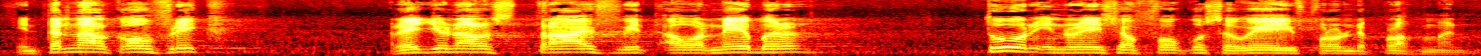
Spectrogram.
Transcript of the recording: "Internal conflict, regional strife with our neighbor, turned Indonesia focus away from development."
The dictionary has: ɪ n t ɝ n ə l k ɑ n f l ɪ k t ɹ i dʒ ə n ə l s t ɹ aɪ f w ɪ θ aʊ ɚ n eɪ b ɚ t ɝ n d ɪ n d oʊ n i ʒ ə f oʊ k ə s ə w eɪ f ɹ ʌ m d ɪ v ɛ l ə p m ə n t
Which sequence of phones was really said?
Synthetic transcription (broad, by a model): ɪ n t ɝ n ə l k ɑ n f l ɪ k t ɹ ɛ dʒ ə n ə l s t ɹ aɪ f w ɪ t aʊ ɚ n eɪ b ɚ t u d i n d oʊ n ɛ s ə f oʊ k ə s ə w eɪ f ɹ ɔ m d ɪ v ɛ l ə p m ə n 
